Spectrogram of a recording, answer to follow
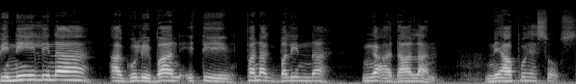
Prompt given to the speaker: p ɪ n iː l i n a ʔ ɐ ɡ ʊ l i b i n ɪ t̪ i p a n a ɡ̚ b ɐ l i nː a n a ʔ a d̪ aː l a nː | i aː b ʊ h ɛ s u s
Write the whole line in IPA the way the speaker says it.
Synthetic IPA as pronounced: p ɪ n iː l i n a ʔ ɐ ɡ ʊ l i b a n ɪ t̪ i p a n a ɡ̚ b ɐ l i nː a ŋ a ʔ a d̪ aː l a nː | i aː p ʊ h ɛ s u s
